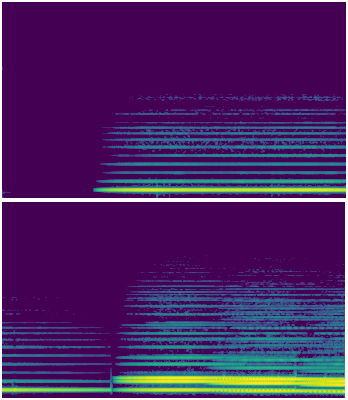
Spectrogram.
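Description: Sampler pad made from a looped, sustained vocal tone. A single held note starts about a second in and slowly fades. About two-thirds of the way through, a chord of several notes comes in and is held.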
